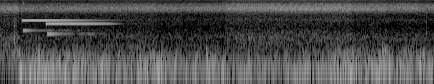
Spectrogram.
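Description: A two-note descending chime sound effect, a 'ding-dong', about a quarter-second apart in the first second; the second, lower note is louder and rings a little longer.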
